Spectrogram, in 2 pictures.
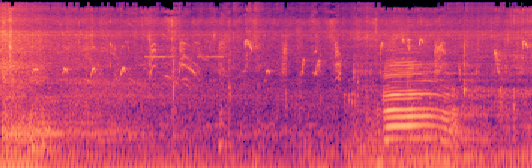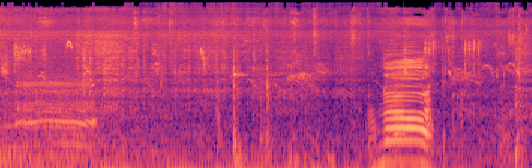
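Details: Village cattle herd running and jumping down a green hill; two loud drawn-out moos and a softer one between them stand out against a low rumbling background.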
